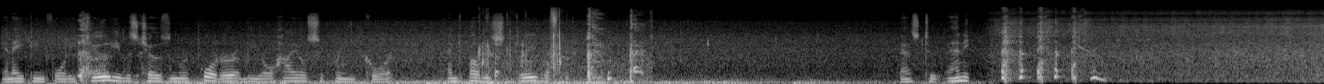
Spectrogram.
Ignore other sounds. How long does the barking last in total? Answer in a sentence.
The barking can't be heard in this clip.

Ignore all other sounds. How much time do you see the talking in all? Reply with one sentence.
The talking can be heard for 6 seconds in total.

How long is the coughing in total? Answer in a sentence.
The coughing can be heard for 4 seconds in total.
